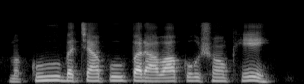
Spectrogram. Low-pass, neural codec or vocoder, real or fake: 7.2 kHz; codec, 16 kHz, 0.3 kbps, FocalCodec; fake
